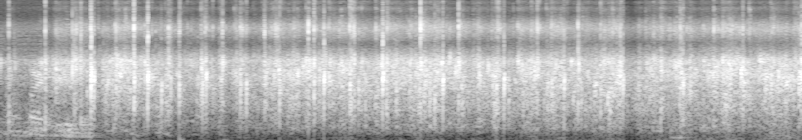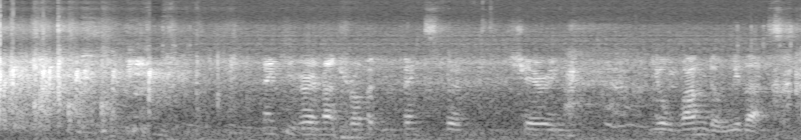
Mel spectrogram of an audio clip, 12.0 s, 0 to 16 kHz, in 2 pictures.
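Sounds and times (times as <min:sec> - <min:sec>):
audience applauding: 0:00.0 - 0:07.8.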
